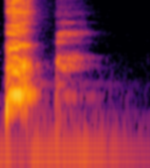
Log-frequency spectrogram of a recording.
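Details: Streamer hiccuping during a live stream: a single sharp, abrupt hiccup with a quick voiced catch, then a softer trailing sound, over a low steady background hum.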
